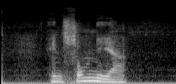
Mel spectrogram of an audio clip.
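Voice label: "insomnia", Dutch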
